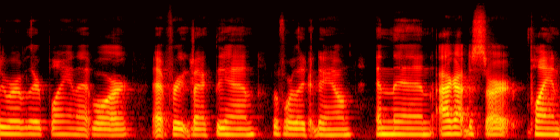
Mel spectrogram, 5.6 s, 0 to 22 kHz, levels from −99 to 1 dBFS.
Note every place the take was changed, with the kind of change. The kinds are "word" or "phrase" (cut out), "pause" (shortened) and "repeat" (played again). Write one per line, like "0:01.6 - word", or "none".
0:00.9 - word
0:01.4 - pause
0:01.9 - word
0:03.1 - word
0:03.6 - pause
